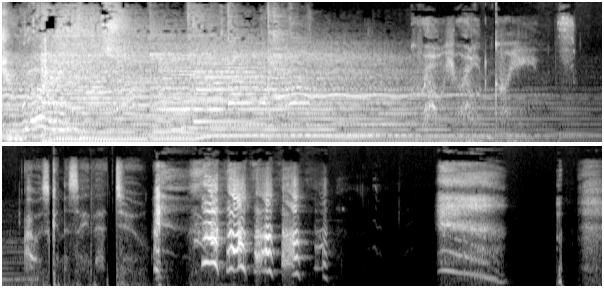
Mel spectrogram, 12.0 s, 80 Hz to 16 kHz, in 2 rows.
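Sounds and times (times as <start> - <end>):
whispery speech: 4.1 - 7.5.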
